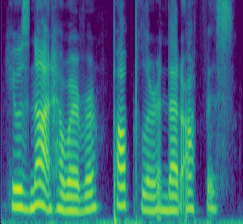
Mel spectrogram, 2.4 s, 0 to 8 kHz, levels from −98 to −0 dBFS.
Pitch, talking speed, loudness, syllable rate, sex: 215 Hz, 200 wpm, -16 LUFS, 6.4 syllables/s, female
